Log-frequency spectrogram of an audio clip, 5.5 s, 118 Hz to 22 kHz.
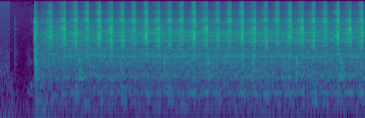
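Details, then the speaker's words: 1984 VW T3 single cab, 1.6 diesel, long unused junkyard truck; starter cranks in even rapid beats, about four a second, never catching; fuel confirmed at injectors, owner suspects low compression, broken pistons or blown rings. "there was definitely fuel coming out of these so that's not our issue so the next next testing to test out is the look for a compression if it has any and after that we need to take off the head and look for any damage"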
